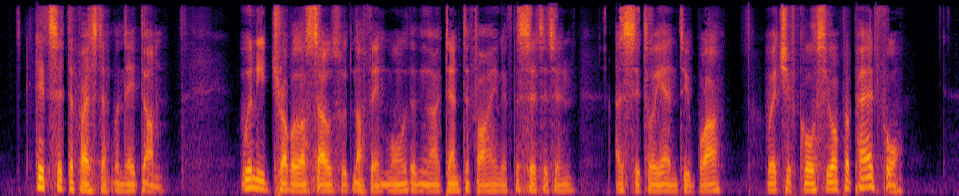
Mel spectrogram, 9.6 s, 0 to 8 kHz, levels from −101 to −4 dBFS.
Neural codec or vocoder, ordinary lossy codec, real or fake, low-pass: codec, 16 kHz, 1 kbps, FunCodec, trained on LibriTTS, 50 frames a second; AAC, 32 kbps; fake; 7.2 kHz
